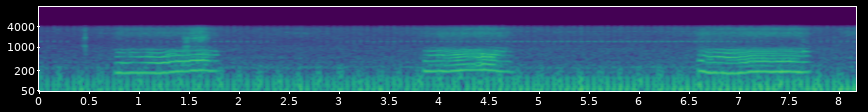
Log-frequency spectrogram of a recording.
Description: 2 year old with stridor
